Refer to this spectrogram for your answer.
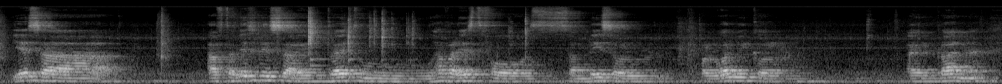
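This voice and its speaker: With strong room echo and noticeable background noise, a man speaks at a very slow pace in fairly even intonation, leaving long, frequent pauses. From Kenya. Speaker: elite marathon runner. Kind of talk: press conference interview. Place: hall.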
